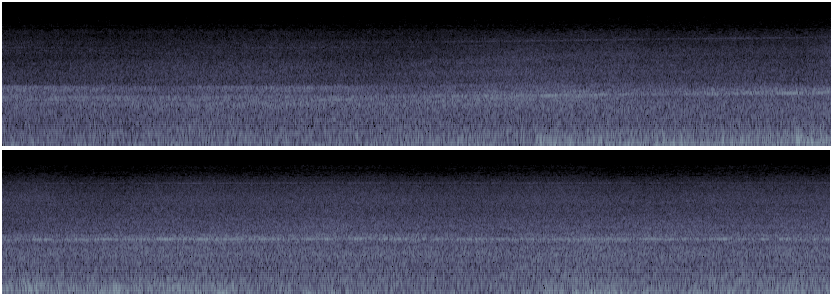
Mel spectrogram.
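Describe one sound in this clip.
Jet engines whine and roar steadily as an airliner taxis close by.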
